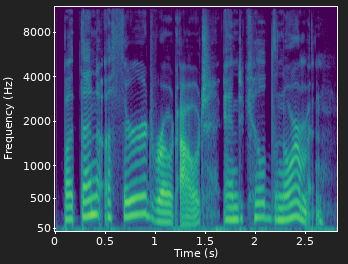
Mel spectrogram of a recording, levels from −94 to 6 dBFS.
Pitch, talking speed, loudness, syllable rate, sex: 190 Hz, 210 wpm, -22 LUFS, 5.0 syllables/s, female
